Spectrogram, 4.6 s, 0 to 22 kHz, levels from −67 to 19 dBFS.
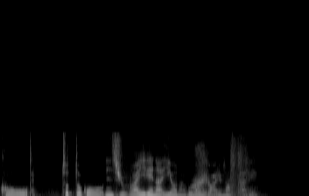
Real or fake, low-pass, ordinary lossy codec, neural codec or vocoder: fake; 7.2 kHz; none; codec, 16 kHz, about 1 kbps, DyCAST, with the encoder's durations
